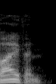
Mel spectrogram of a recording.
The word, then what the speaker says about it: Ivan: from the chernof government the accent falls on the second syllable of Ivan on the first of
